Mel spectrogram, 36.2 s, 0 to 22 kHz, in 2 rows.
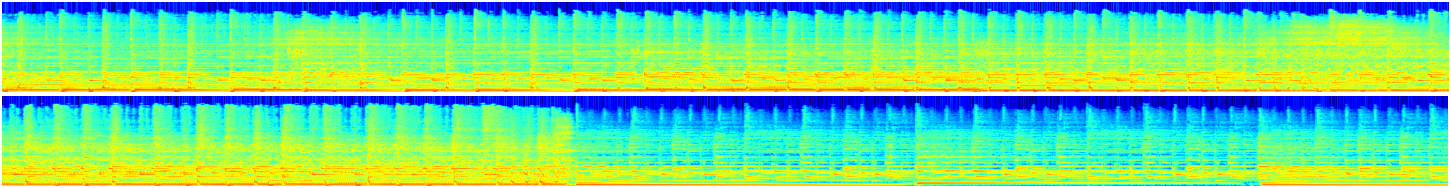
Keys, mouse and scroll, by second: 0.2-2.4 drag, 2.4-3.7 scroll up 8, 2.8-3.1 shift+middle drag, 3.5 shift+middle drag, 4.0 shift+middle click, 4.9-7.2 drag, 7.4-9.5 shift+drag, 11.1-14.4 drag, 15.6-19.5 drag, 22.8-24.9 shift+drag, 26.6-28.6 shift+drag, 28.6 ctrl+z, 29.0-31.3 shift+drag, 31.6 click, 32.2 click, 32.6 Tab, 33.1 scroll down 1, 33.4 shift+middle click, 33.8 a.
